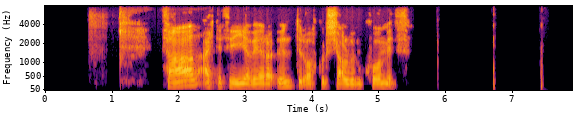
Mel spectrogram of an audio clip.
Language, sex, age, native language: Icelandic, male, 50-59, Icelandic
